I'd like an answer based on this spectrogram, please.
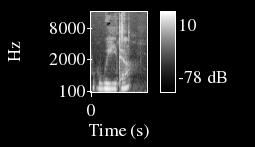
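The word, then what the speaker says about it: Ouidah: atlantique which is weda now this name has gone through a lot of different pronunciations it's currently weda um which is the French version of what the locals would called it which is haa or I've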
